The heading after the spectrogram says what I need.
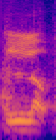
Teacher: ऐसा वर्ण जिसके उच्चारण में जिह्वा ऊपर उठ जाए और उस जिह्वा के दोनों किनारे से हवा निकल जाती हो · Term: पार्श्विक व्यंजन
